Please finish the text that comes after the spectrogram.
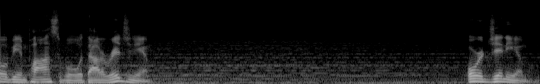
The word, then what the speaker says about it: originium: Originium. I'm saying originium. I'm a fucking idiot. Originium is how it's pronounced, chat.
